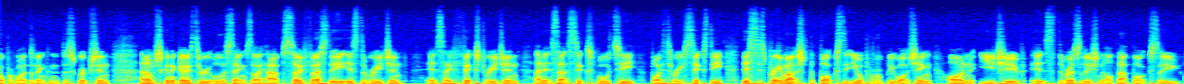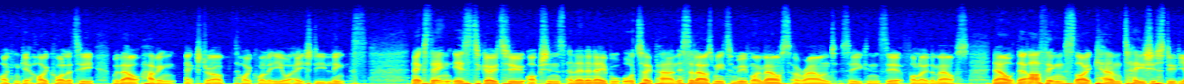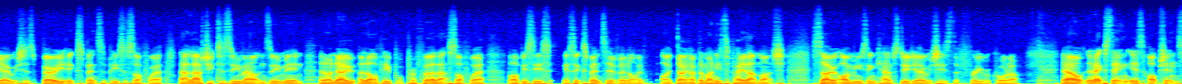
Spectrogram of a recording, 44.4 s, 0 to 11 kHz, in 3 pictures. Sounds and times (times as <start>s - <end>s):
Speech: 0.0s - 44.3s.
